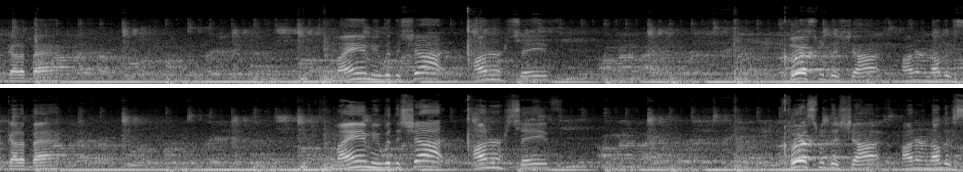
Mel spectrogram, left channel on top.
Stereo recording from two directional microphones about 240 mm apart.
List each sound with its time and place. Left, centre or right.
0.1 s speech: right
3.3 s speech: right
7.8 s music: centre
8.5 s speech: right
